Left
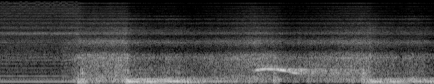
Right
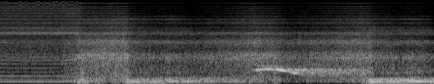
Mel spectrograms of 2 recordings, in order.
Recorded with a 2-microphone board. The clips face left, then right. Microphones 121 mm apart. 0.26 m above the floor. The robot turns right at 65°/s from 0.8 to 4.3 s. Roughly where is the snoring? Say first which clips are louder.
Left 5 dB; ahead left.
